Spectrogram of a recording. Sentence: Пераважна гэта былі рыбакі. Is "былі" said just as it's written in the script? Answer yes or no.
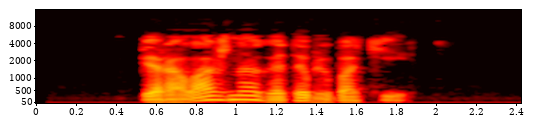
no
